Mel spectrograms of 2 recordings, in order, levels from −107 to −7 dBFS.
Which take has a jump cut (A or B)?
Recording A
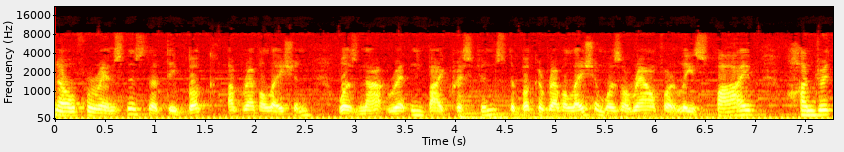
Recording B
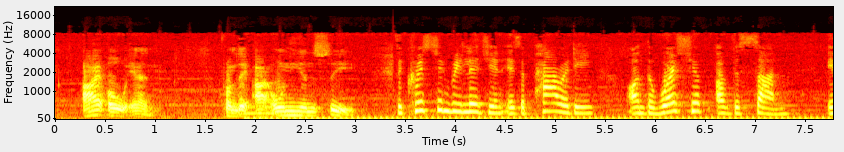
B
